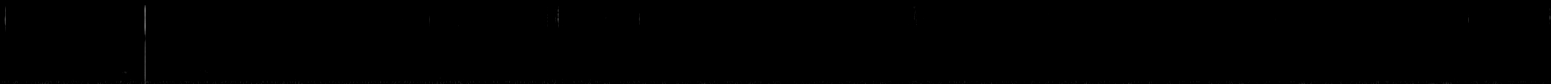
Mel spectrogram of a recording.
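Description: A pencil scratches and shades softly on paper, close by.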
